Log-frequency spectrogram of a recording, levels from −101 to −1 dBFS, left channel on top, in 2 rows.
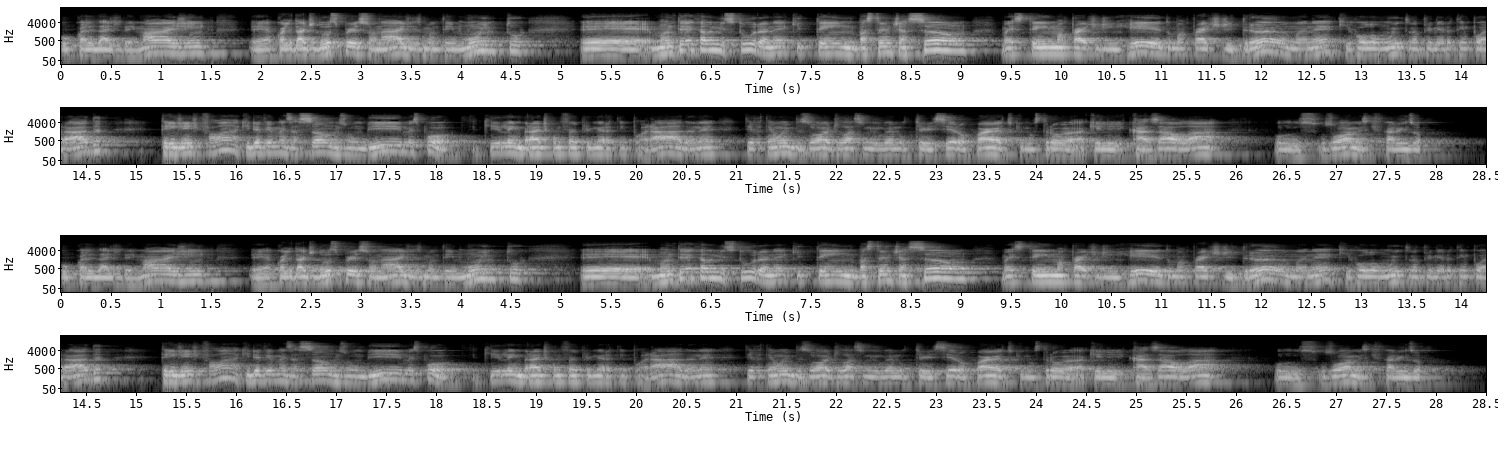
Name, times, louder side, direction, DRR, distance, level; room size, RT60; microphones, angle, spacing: voice 1, 0.0-9.1 9.4-14.7 15.3-18.2 18.5-20.8 21.1-25.8 26.4-27.8, left 2 dB, 30° left, 1.3 m, -30 dB
29.0 x 11.5 x 9.3 m
head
